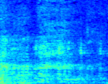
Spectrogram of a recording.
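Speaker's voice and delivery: unvoiced laugh; soft real laugh; breathy laugh. Real, not acted. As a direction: laugh quietly at the joke. Laughing after the impression.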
